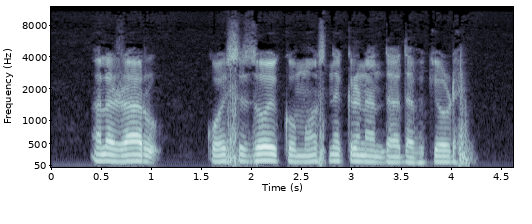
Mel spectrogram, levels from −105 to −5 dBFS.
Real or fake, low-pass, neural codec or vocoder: fake; 10.8 kHz; vocoder, 44.1 kHz, 128 mel bands every 256 samples, BigVGAN v2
